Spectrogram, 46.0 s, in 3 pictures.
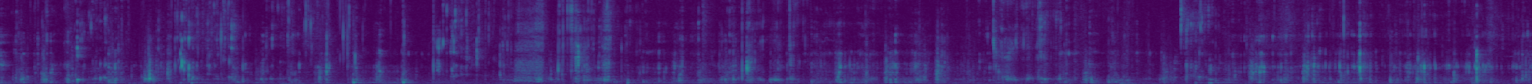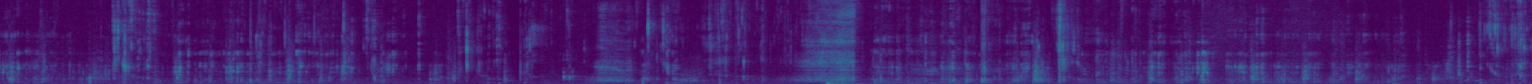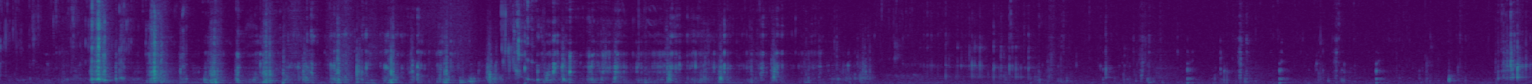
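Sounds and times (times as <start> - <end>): wet sticky chewing sounds: 0.0 - 45.9.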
